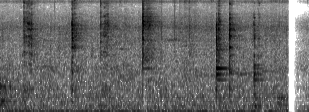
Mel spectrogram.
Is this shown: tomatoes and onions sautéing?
yes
